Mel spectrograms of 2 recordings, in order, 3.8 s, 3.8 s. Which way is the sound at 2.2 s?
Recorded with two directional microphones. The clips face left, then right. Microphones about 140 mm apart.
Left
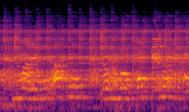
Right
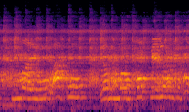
20° right (ahead or behind).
